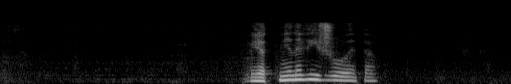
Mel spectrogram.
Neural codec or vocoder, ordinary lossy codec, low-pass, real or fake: codec, 16 kHz in and 24 kHz out, 0.6 kbps, FocalCodec, streaming, 2048 codes; none; 7.2 kHz; fake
